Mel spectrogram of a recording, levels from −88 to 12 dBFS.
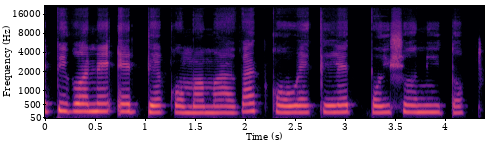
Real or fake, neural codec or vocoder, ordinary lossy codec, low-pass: fake; codec, 44.1 kHz, 2.6 kbps, SNAC; none; none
